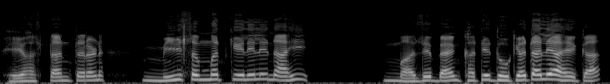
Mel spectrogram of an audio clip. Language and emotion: Marathi, fearful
